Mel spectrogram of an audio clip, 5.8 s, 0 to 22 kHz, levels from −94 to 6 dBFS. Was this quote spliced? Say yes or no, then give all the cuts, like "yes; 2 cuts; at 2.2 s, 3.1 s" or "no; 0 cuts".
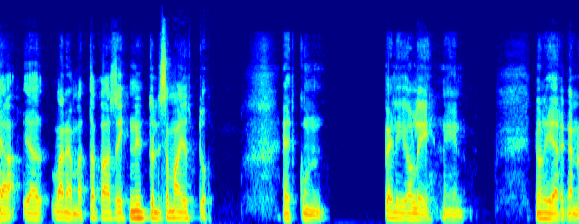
no; 0 cuts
